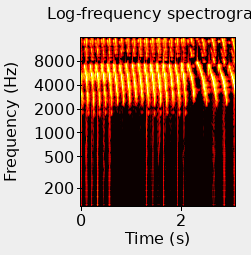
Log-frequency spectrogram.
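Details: Long-duration canary song recorded to tutor young birds, steady run of quick down-slurred chirps repeated almost three per second, breaking into slower sweeping whistled notes at the end.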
